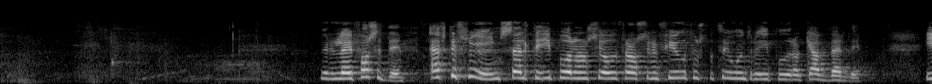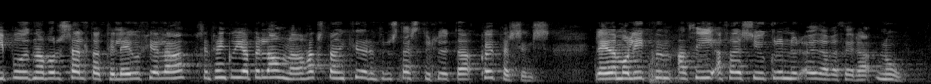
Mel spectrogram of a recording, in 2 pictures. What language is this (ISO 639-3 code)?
isl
